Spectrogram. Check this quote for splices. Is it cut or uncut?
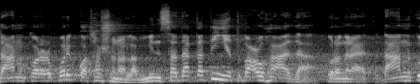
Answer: uncut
